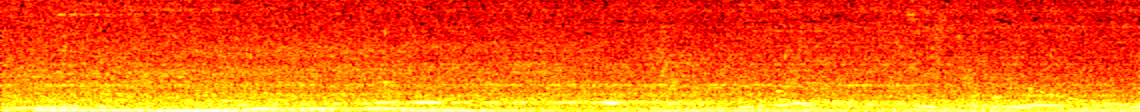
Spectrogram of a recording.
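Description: Dense layered experimental electronic music. A steady low drone of held tones sits under higher tones that slide up and down in repeating zigzags, over a hissing noise bed.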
